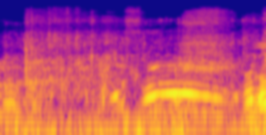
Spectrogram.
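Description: A hooked milkfish thrashing and splashing at the water's surface beside the bank, a rough splashing noise through about the first second, followed by a man's drawn-out exclamation.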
